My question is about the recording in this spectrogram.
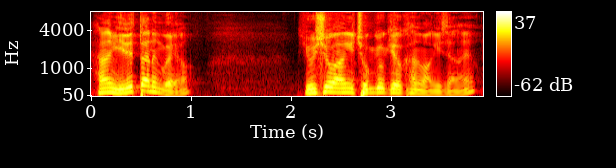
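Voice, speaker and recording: Male pastor teaching scripture at a middle pitch with big, animated swings, voicing the figures of the passage and quizzing the room. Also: fast. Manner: animated, acts out God's and people's words in dialogue; asks the audience questions, laughs at himself. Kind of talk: Bible reading lecture.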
